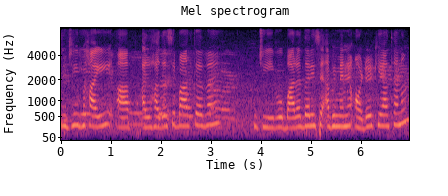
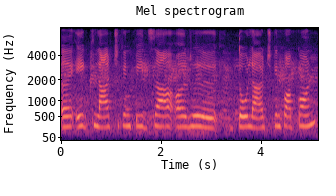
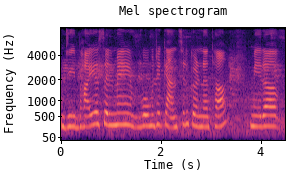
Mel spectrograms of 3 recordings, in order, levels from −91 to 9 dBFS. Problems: constant background noise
